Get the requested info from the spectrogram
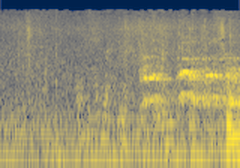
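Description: A rooster crowing in the background: one drawn-out call starting a little past a second in.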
